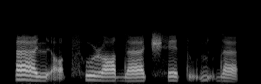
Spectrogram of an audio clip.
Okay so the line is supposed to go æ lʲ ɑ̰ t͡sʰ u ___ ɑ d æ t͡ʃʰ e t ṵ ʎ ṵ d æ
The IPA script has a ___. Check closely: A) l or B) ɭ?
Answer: B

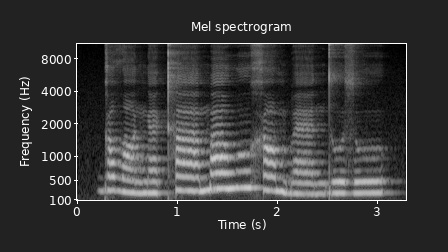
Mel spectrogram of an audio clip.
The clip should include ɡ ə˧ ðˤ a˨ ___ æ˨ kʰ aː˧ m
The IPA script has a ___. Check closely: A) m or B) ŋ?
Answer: B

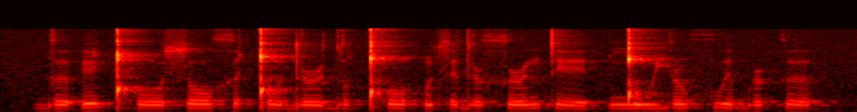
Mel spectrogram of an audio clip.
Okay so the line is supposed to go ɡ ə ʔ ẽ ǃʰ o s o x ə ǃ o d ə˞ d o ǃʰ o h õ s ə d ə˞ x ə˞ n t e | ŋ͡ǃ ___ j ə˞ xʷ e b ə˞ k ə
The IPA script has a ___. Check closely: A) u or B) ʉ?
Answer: A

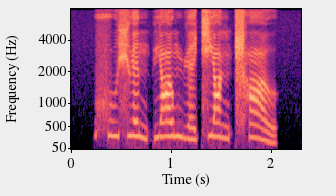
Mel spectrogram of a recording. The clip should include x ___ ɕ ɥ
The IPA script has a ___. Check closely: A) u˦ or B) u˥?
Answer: B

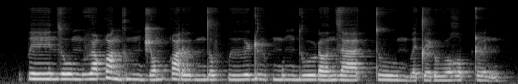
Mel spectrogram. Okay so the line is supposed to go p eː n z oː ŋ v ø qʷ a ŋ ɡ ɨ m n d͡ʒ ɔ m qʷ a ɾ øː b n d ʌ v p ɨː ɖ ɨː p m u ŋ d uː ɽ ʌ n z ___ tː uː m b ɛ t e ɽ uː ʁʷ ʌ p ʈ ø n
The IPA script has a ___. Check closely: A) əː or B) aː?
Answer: B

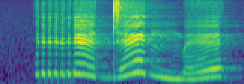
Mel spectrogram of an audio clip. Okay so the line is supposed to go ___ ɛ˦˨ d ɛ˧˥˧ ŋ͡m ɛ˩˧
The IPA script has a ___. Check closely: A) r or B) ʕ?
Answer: A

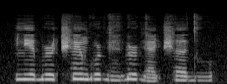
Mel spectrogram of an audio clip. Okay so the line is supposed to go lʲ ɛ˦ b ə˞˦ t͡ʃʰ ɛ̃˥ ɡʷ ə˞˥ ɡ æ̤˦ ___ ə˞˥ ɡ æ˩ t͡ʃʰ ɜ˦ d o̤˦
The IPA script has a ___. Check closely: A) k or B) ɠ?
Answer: B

